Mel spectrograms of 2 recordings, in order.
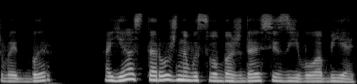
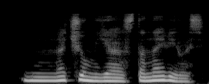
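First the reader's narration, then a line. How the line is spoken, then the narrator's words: Suddenly hoarse voice. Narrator (Russian): внезапно севшим голосом говорю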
